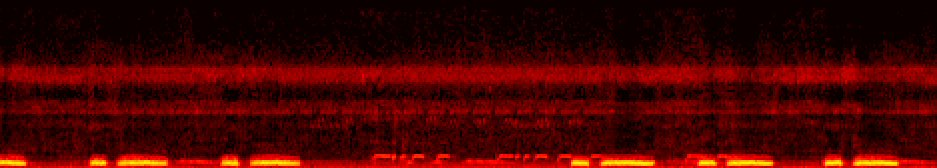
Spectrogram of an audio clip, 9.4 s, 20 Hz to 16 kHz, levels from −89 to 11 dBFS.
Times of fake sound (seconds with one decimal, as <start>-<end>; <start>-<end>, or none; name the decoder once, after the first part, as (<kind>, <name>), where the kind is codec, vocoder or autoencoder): 0.0-1.4 (codec, SNAC); 1.9-2.8; 3.6-4.1; 6.0-9.4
